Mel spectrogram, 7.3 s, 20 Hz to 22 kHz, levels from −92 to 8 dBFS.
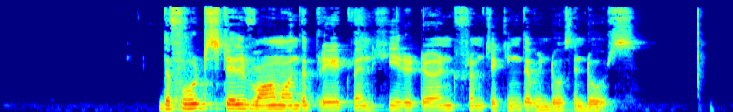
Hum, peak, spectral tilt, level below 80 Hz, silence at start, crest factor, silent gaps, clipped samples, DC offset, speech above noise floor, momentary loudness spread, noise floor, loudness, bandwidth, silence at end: none; 0 dBFS; -4 dB/octave; -60 dBFS; 1.6 s; 18 dB; none; under 0.1%; under 0.1%; 63 dB; 13 LU; -80 dBFS; -17 LUFS; 17 kHz; 1 s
